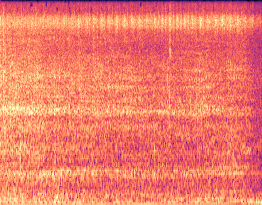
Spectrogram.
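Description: Mitsubishi Triton ute's engine running steadily at low revs as the ute crawls slowly up a rutted dirt track.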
